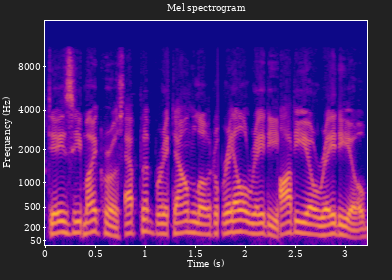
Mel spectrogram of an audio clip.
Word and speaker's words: EPUB: The text-to-speech engine I'm using is mispronouncing that. That is the EPUB format.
